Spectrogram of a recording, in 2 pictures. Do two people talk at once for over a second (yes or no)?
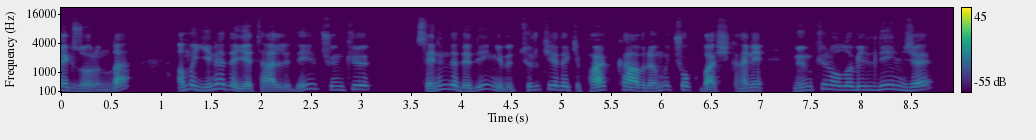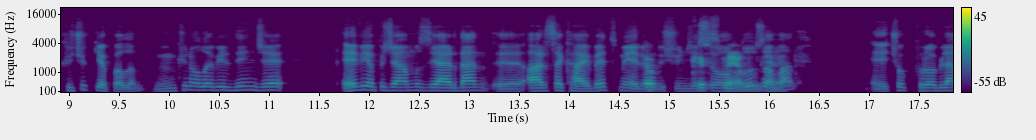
yes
